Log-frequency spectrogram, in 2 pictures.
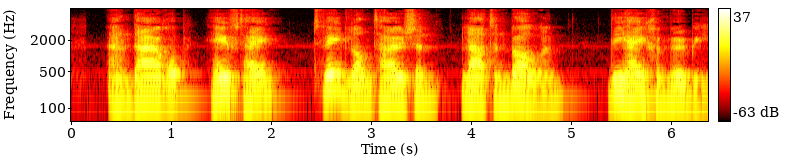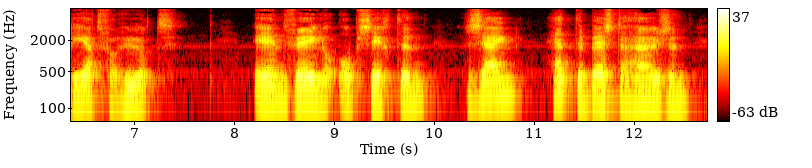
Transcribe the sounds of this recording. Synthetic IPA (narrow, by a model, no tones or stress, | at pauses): ɛndaːrɔp | ɦejftɦɛj | tʋejlɑntɦœɥzən | laːtənbɑwən | diɦɛjχəmøɥbilɪːɹtfərɦyːɹt | ɪnvejləʔɔpsɪχtən | zɛjn | hət̚dəbɛstəɦœɥzən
